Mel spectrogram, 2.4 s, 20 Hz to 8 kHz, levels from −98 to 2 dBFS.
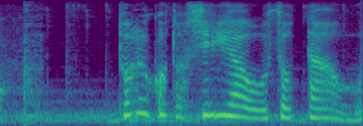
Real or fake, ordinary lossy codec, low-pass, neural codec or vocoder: fake; Opus, 24 kbps; 7.2 kHz; vocoder, 22.05 kHz, 80 mel bands, HiFi-GAN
